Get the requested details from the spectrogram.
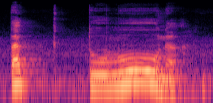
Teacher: Nampak praktikal huruf kaf tu dia tertahan suara.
